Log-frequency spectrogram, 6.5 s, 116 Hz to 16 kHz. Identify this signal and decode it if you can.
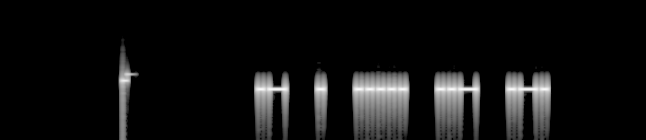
Morse code, heard as a keyed tone, about 22 wpm, spaced as for 16 wpm, 700 Hz. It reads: AE5UR
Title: USA Call Signs - 5 Characters - 2x Character Spacing - 22wpm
